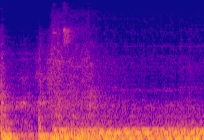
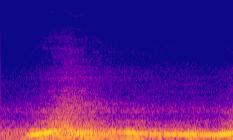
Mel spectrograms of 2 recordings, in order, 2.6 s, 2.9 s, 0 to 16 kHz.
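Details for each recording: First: TVR Griffith 500 V8 after fixing a bad coil wire connection, fresh fuel, before warm-up: catches instantly and settles into a deep, steady burble with no misfire or stumble. Normal start and idle, running on all cylinders. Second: TVR Griffith 500 V8, warmed up on fresh fuel with injector cleaner, idling in neutral: deep, lumpy, uneven beat with an occasional dropped firing stroke. One cylinder misfiring intermittently at idle; new ignition components to be fitted.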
